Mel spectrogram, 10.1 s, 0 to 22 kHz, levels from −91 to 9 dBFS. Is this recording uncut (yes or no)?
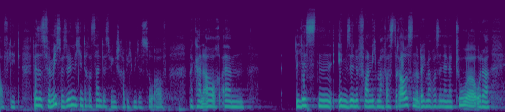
no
